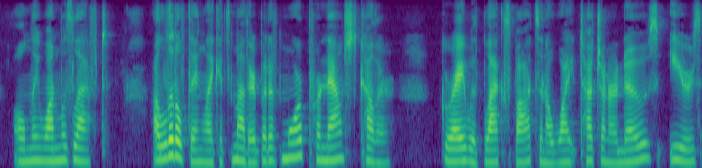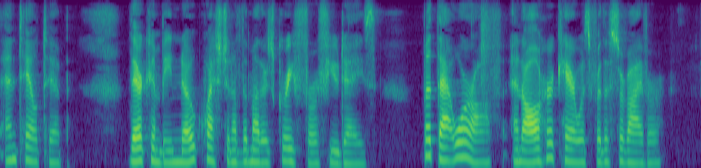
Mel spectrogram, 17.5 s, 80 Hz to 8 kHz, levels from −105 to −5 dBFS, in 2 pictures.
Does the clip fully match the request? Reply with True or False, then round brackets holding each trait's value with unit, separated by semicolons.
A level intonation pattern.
True (2.3 semitones)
